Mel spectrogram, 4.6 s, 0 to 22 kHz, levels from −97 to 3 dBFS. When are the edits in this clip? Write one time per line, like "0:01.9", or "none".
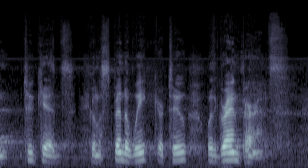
0:01.3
